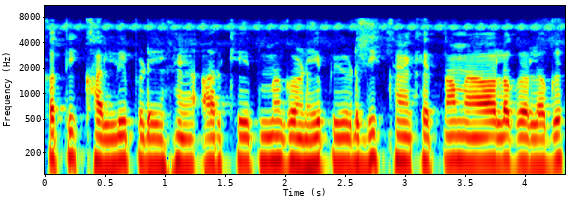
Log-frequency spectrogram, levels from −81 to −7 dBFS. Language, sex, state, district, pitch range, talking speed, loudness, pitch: Hindi, female, Haryana, Jhajjar, 150-155 Hz, 180 wpm, -16 LUFS, 155 Hz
